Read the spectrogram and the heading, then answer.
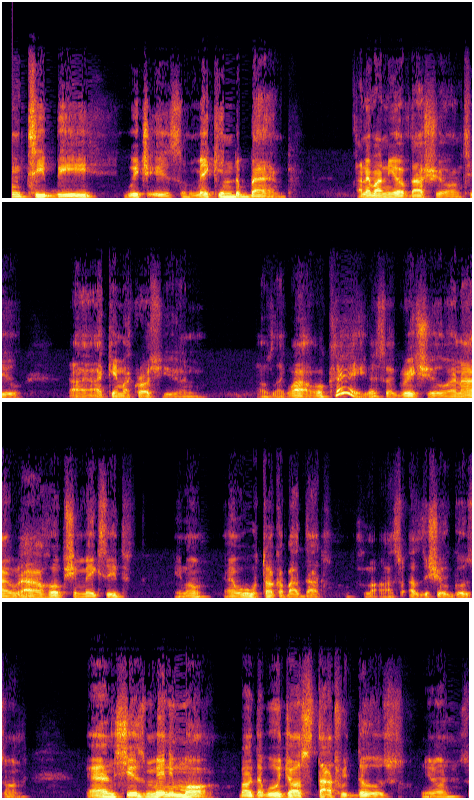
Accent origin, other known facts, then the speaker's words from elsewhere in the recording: Jos, Plateau, Nigeria; moved away; also born or lived in Benin City; I have a Ghanaian background, but I, am okay. I was, I was born in Jos.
